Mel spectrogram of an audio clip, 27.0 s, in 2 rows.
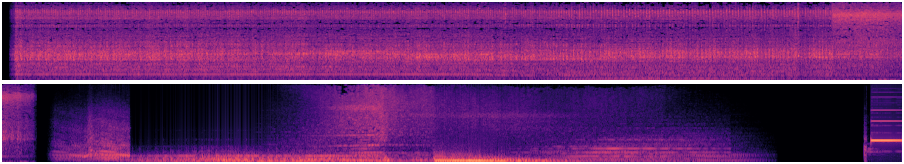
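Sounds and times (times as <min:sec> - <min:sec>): car engine idling roughly: 0:00.3 - 0:13.2.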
